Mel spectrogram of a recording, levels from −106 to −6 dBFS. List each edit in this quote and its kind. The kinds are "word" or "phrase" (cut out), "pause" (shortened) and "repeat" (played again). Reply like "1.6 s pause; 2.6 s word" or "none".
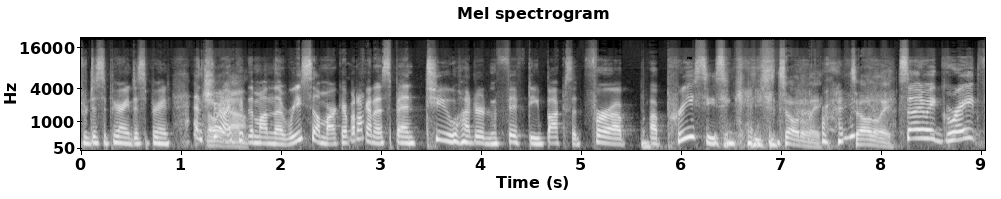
1.7 s word; 2.8 s word; 5.0 s word

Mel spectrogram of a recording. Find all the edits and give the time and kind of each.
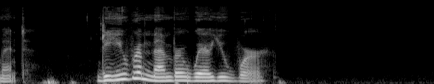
none

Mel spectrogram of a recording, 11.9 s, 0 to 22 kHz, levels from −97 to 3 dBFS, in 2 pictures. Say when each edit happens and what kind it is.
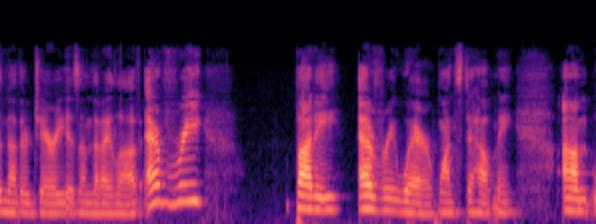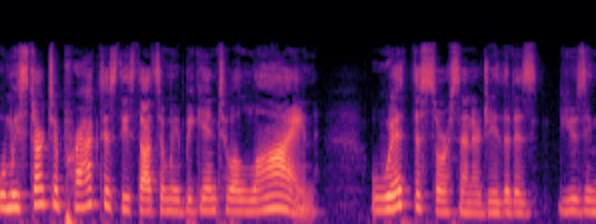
none

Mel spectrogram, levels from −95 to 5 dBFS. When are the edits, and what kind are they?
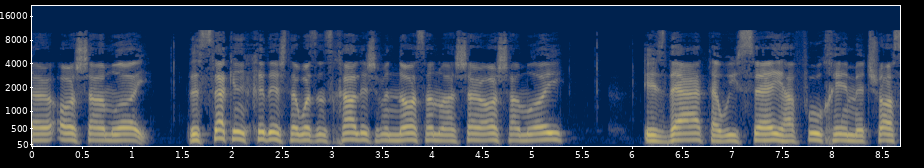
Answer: none

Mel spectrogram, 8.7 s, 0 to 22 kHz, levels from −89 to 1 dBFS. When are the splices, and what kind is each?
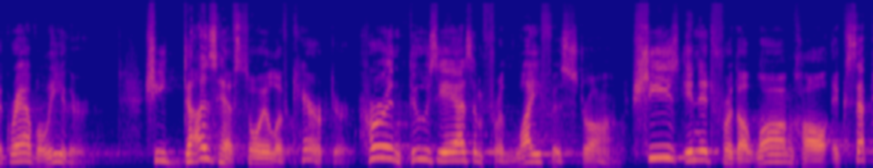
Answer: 3.5 s pause; 6.2 s pause

